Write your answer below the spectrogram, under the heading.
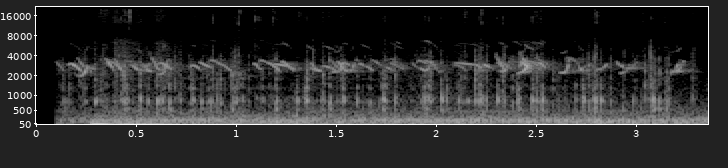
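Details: Baby chicken chicks in a group, many overlapping high, short chirps repeating rapidly and continuously over a steady low hum.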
